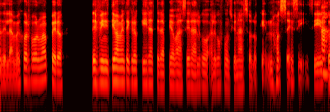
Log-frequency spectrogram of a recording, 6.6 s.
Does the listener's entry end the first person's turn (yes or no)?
yes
